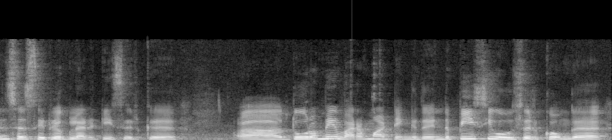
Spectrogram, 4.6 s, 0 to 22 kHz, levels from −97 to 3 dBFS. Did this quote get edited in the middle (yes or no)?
no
